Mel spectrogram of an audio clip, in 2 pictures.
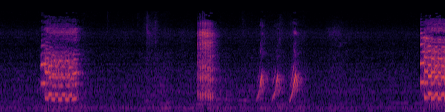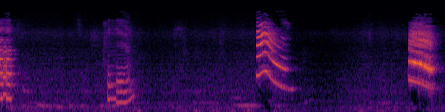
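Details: Pet Alexandrine parakeet indoors producing talking and sound effects: scattered harsh bursts, quick clicks and short whistled sweeps spread over eleven seconds, with quiet gaps between.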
